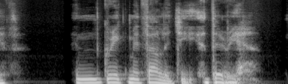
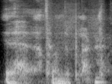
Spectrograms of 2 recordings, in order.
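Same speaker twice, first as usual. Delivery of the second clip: spooky whisper; 9 semitones lower than usual. Pretend. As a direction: whisper it like a campfire ghost story.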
